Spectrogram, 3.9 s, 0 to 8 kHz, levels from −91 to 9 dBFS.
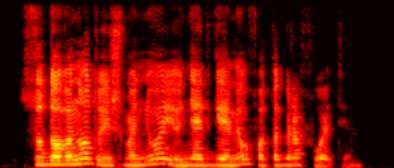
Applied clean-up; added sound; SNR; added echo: none; none; none; none.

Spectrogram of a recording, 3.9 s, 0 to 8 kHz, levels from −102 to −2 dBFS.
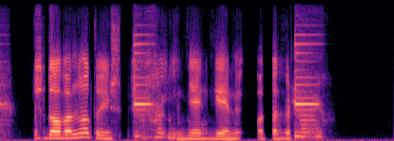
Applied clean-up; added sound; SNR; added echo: neural diffusion model UNIVERSE++.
